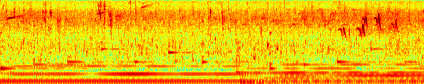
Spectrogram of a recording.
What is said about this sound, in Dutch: Het geluid van het water is prettig en rustgevend.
